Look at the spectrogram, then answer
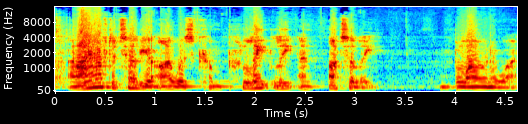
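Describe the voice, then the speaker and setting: A man talks at a fairly slow pace, his pitch swinging very widely. Room echo is audible, and background noise is noticeable. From West Midlands, England. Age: 50s. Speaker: science writer. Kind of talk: public talk. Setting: pub with live audience. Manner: animated.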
